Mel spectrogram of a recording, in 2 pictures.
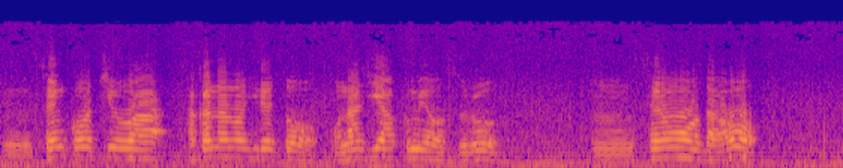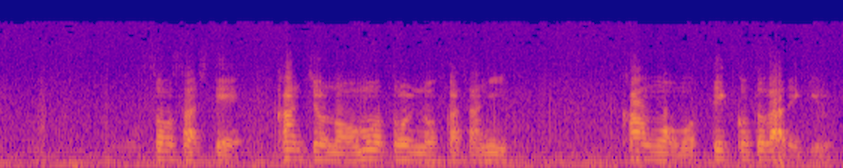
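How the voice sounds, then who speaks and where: A man giving a technical military lecture as a naval instructor, measured, formal and authoritative. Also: on the high side, fairly bright tone. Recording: noisy 1940s film soundtrack.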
